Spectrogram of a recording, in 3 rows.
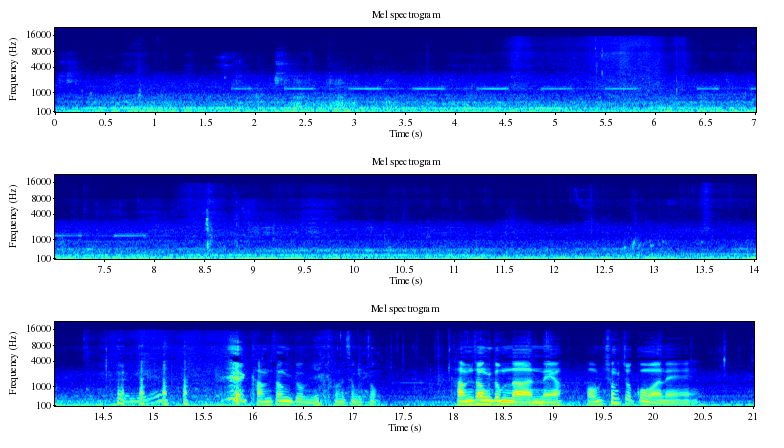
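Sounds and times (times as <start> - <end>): low hum of machinery: 0.0 - 21.0
reversing alarm beeping: 1.7 - 8.2, 17.4 - 18.6.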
